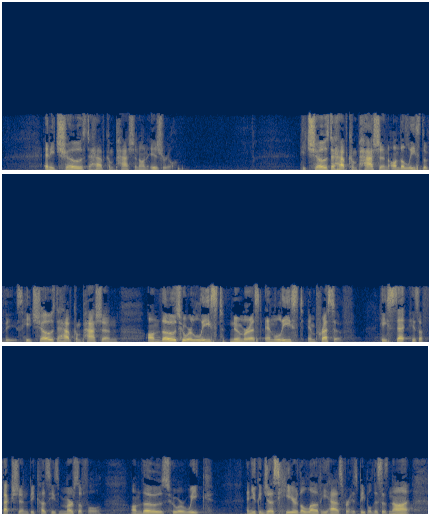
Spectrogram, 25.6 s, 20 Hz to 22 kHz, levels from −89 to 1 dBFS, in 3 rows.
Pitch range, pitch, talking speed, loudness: 115-160 Hz, 135 Hz, 140 wpm, -29 LUFS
